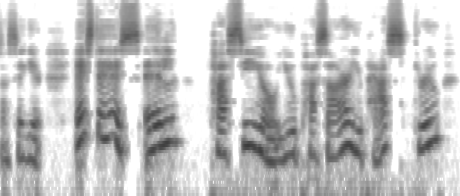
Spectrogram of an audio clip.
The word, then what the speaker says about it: pasillo: Este es el pasillo. You pasar, you pass through the hallway. El pasillo, repitan. It's got the ending, the double L, makes the y sound, so el pasillo, el pasillo.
